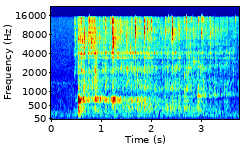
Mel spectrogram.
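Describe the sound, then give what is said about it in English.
Hot water pours steadily into coffee grounds in a container after a sharp start, a continuous splashing, trickling stream with no talking, as the rest of the water is poured in up to 2.5 inches. “So now what I'm going to do is I'm going to pour the rest of the water in.”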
